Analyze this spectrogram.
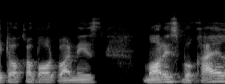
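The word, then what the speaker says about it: Bucaille: about one is Maurice bokai like in French I think you should pronounce Maurice buhari so he's a doctor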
